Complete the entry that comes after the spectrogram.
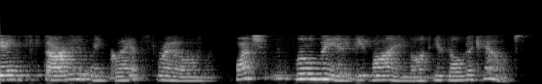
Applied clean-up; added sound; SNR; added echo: neural mask model DeepFilterNet 3.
